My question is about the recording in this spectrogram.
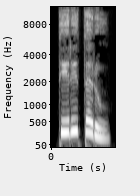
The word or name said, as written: ದರಿದ್ರೆ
